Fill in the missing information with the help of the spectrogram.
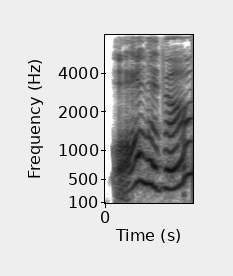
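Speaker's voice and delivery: calling out. Acted. Elf calling for lost Oliver.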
